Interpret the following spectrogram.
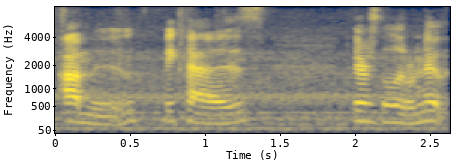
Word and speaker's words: Omu: is spelled om you and I know it's pronounced I move because there's a little note inside that tells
